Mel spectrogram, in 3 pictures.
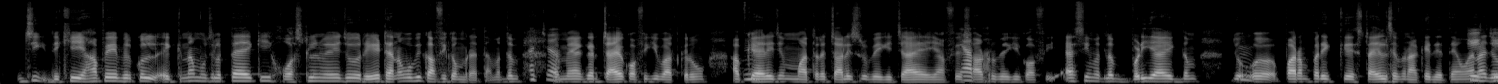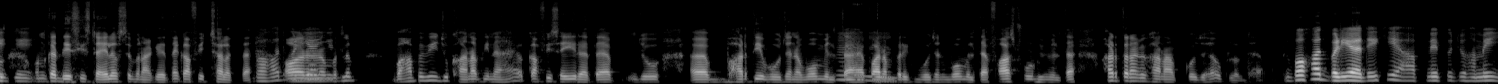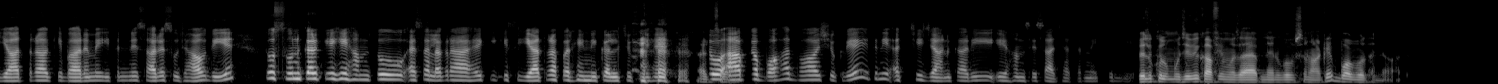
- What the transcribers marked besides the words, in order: in English: "रेट"; in English: "स्टाइल"; in English: "स्टाइल"; in English: "फ़ास्ट फ़ूड"; chuckle
- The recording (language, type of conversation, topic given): Hindi, podcast, बजट में यात्रा करने के आपके आसान सुझाव क्या हैं?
